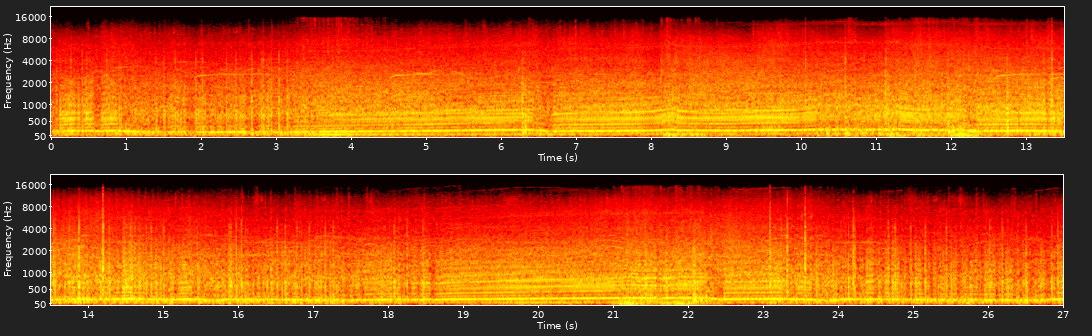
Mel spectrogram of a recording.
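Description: A rally car engine revs hard and shifts through gears.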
